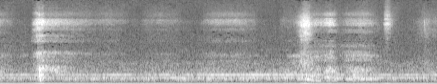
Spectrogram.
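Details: Sleeping dog called Number Five snoring indoors: a wheezy, breathy snort early on, then a cluster of two or three airy snorts later, over a faint steady low hum.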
